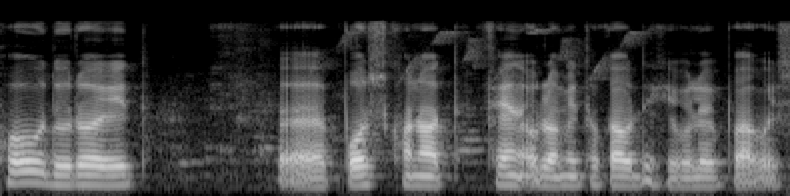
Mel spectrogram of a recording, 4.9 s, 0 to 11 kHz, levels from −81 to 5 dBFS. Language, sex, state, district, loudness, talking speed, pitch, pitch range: Assamese, male, Assam, Kamrup Metropolitan, -18 LUFS, 135 wpm, 125 Hz, 115-130 Hz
